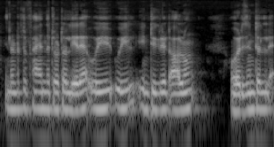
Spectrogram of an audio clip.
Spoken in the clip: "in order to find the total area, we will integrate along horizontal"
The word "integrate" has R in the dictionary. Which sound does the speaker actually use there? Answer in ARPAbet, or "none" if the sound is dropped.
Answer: R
